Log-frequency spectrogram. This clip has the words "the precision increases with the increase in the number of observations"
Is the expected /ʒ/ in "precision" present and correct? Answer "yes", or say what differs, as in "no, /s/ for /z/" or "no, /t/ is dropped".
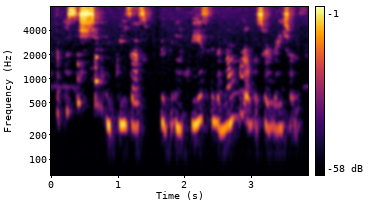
no, /ʃ/ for /ʒ/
